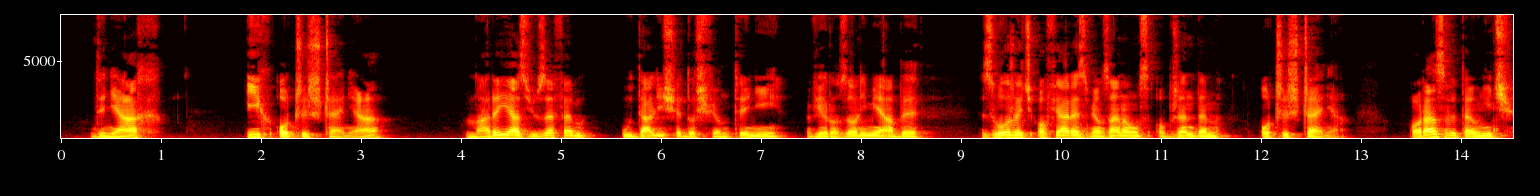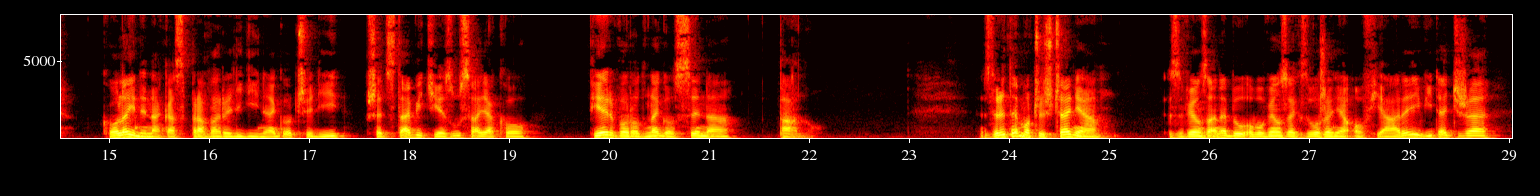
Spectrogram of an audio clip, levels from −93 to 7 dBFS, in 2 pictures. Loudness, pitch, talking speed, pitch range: -18 LUFS, 115 Hz, 90 wpm, 105-125 Hz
